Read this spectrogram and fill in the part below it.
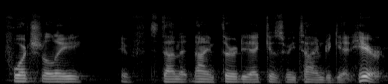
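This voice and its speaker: An older man shares practical health advice with a community gathering in a plain, conversational way. His voice sits at an ordinary middle pitch. He speaks through a microphone in a hall. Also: fairly quick, fairly bright tone. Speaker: community moment presenter. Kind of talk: informal health talk to a gathering. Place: meeting hall with audience.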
